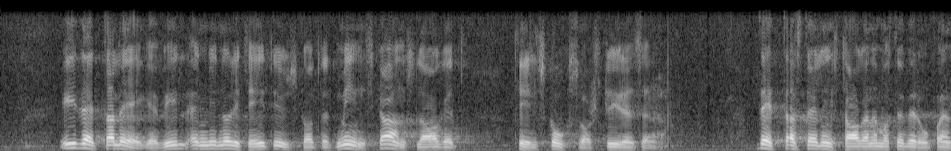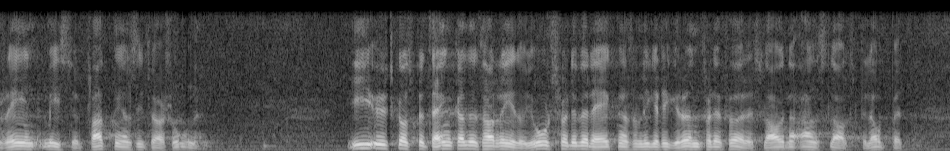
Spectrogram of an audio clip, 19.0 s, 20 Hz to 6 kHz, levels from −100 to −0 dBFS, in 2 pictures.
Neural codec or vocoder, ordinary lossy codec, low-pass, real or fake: vocoder, 22.05 kHz, 80 mel bands, WaveNeXt; none; 5.4 kHz; fake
